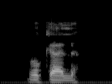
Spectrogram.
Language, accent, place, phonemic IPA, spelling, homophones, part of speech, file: French, France, Lyon, /vɔ.kal/, vocale, vocal / vocales, adjective, LL-Q150 (fra)-vocale.wav
- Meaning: feminine singular of vocal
